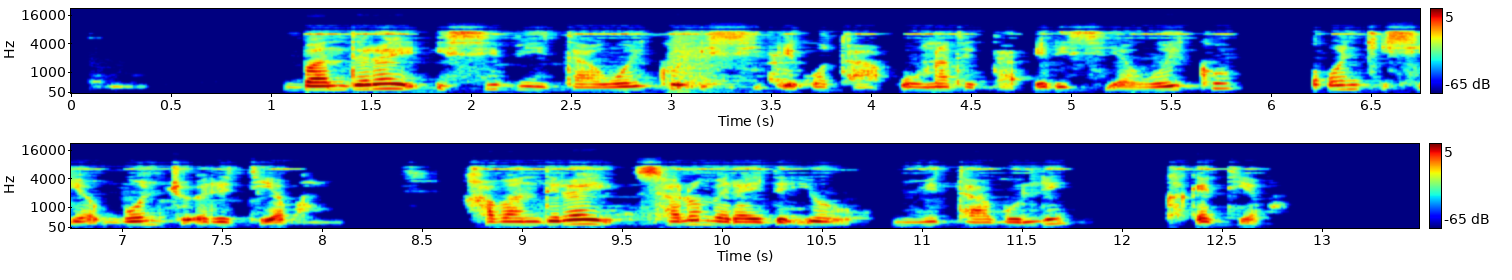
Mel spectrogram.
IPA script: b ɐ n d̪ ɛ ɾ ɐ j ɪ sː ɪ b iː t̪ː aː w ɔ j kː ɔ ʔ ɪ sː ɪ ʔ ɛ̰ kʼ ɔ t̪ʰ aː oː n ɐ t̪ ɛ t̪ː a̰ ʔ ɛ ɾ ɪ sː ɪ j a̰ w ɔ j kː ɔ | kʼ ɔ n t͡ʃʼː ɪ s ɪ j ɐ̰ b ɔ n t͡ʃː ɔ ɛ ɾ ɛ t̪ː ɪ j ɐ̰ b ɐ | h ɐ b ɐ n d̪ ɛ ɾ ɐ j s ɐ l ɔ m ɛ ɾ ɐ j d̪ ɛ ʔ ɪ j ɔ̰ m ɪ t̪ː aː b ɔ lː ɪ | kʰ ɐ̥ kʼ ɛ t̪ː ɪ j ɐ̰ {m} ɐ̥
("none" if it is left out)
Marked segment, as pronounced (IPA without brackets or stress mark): b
